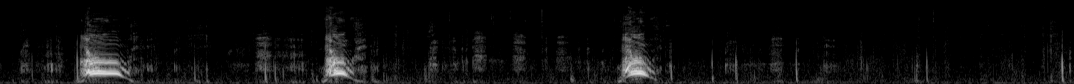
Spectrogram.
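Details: A female Beagle wanting a treat on the Airport Trail in Juneau, Alaska, bays: three loud, drawn-out bark-howls sliding downward in pitch, spaced a few seconds apart.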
